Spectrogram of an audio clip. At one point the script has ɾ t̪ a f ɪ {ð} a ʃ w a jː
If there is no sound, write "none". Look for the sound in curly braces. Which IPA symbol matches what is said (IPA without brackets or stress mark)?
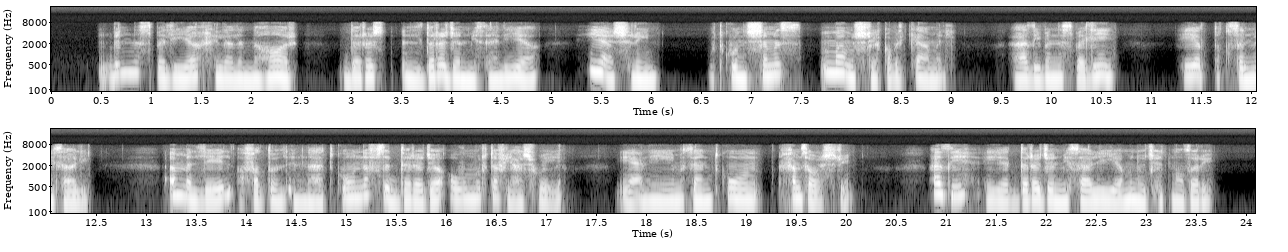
ʕ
